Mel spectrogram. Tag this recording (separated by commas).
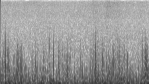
Wind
